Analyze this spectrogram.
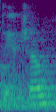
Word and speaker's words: Dancho: benefit of the clips I believe it's pronounced Africa dancho dancho my apologies your government last minute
